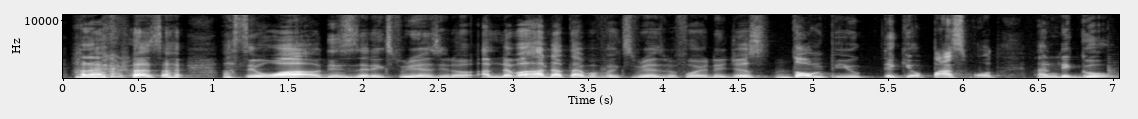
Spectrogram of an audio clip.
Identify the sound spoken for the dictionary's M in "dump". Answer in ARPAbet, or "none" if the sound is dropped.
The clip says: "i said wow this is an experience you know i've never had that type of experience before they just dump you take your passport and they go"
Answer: M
